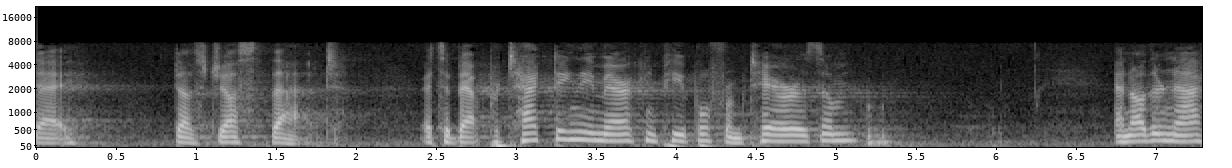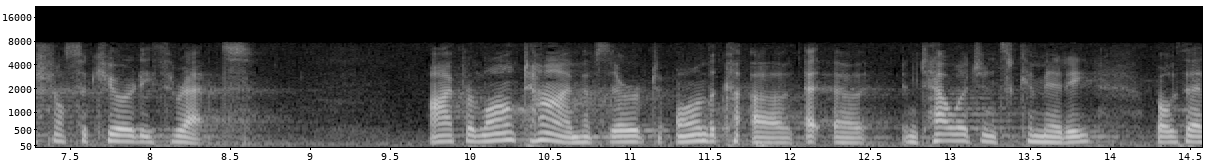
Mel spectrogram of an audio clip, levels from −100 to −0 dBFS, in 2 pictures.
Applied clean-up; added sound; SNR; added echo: none; none; none; none.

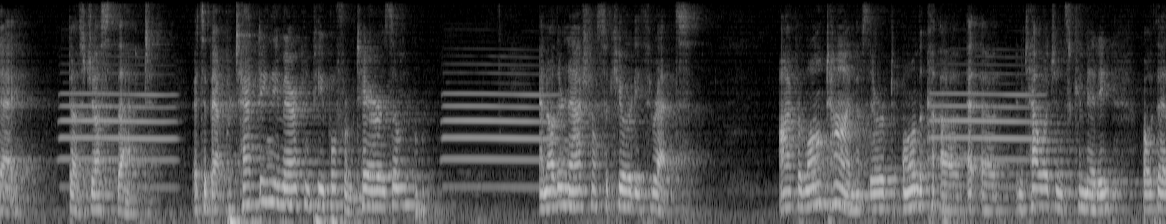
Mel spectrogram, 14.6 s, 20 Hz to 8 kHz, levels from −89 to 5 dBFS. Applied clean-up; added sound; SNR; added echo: none; Wind instrument, woodwind instrument; 9 dB; reverberation time 1.0 s.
